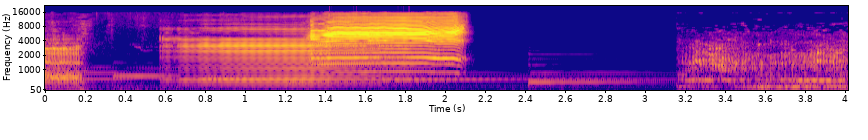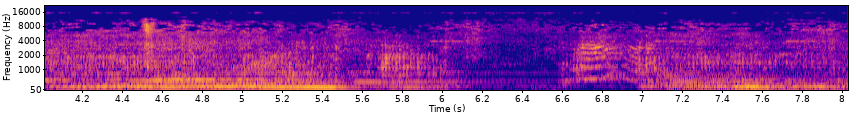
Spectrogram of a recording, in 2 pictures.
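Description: Animal calls over background music: a drawn-out call that climbs steeply in pitch near its end, then a low, rough, roar-like call lasting a couple of seconds, and a shorter one near the end.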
